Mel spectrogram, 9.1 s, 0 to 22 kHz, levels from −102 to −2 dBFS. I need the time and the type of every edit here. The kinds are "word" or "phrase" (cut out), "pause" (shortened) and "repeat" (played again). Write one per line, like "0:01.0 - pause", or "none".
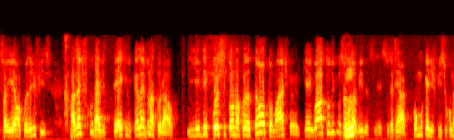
0:02.9 - word
0:03.6 - pause
0:06.9 - word
0:07.9 - phrase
